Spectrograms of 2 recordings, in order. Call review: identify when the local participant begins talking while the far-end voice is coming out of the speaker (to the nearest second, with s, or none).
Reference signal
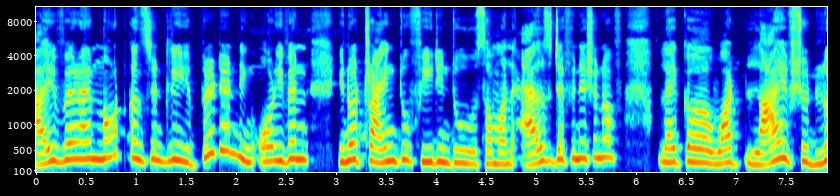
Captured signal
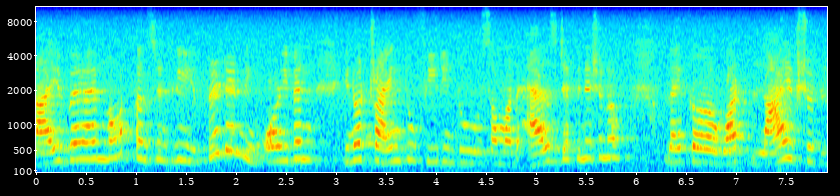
none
